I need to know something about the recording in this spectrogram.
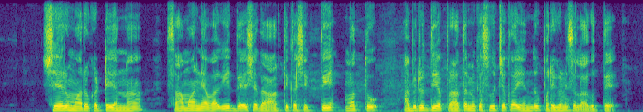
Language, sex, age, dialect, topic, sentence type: Kannada, male, 18-24, Mysore Kannada, banking, statement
